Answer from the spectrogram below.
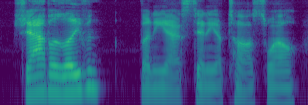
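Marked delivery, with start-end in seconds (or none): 0.1-1.0 high, loud female character; pitched-up, rising question; Bunny's voice. A narrator's reading. Bunny offers to leave father and daughter, questioning.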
